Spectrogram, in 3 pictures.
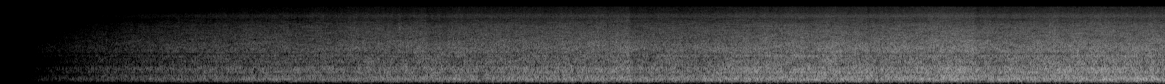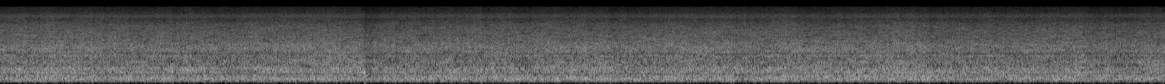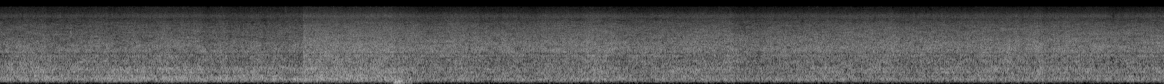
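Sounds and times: river rushing over rocks: 0.4s - 34.9s.

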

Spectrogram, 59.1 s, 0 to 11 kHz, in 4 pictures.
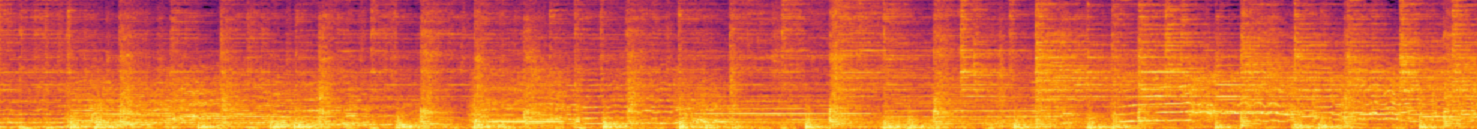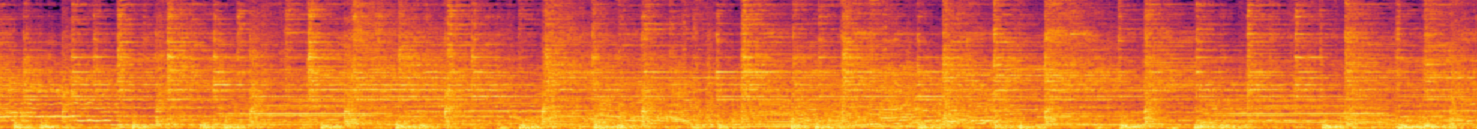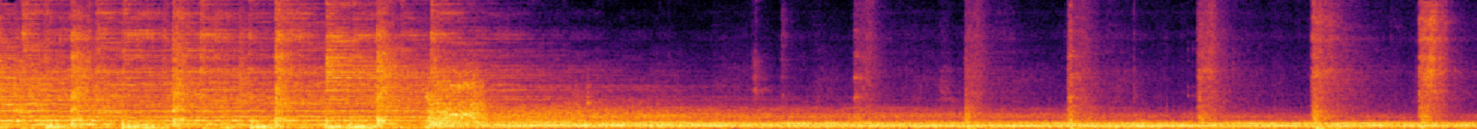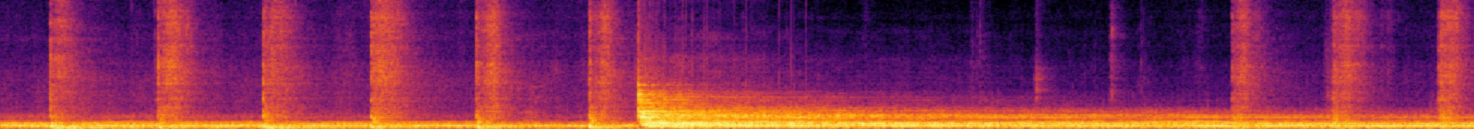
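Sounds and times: driving drumbeat: 0.0s - 34.6s, 44.7s - 51.1s
orchestra playing fast film music: 0.0s - 35.0s
sliding notes: 0.0s - 59.0s.

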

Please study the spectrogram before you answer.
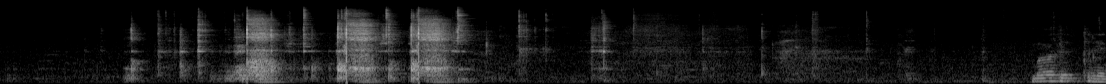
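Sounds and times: scriber scraping iron bar: 2.0s - 4.8s.

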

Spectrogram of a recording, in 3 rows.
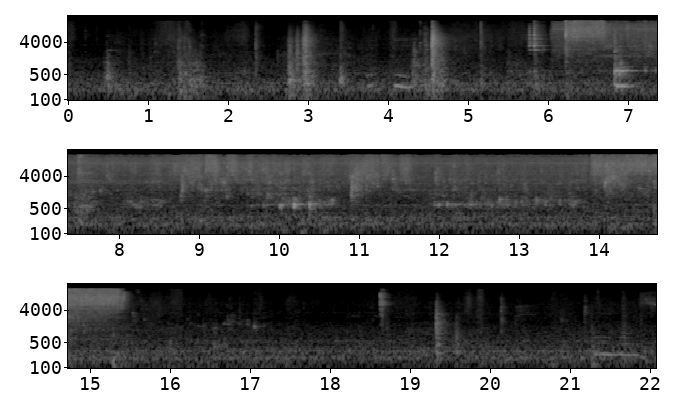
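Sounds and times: tap running into sink: 6.1s - 7.5s.

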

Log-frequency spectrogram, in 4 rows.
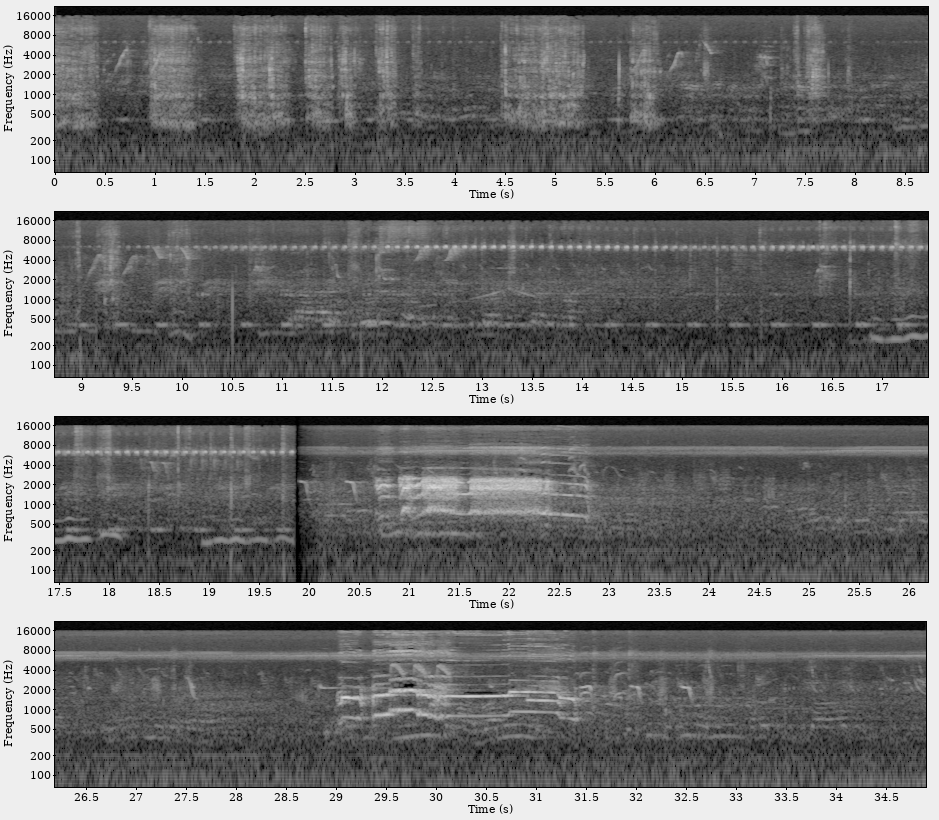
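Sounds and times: rooster crowing: 20.5s - 22.9s, 29.0s - 31.6s.

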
